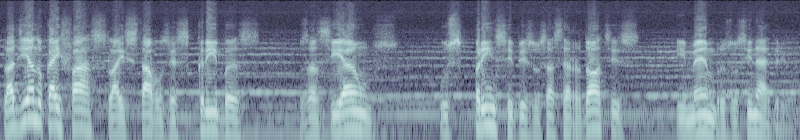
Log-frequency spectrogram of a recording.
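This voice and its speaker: Low-voiced man narrating solemnly over music. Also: lively intonation, measured pace. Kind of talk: solemn scripted narration of a Bible story.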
